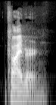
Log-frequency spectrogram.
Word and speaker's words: Clyburn: Clyburn.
